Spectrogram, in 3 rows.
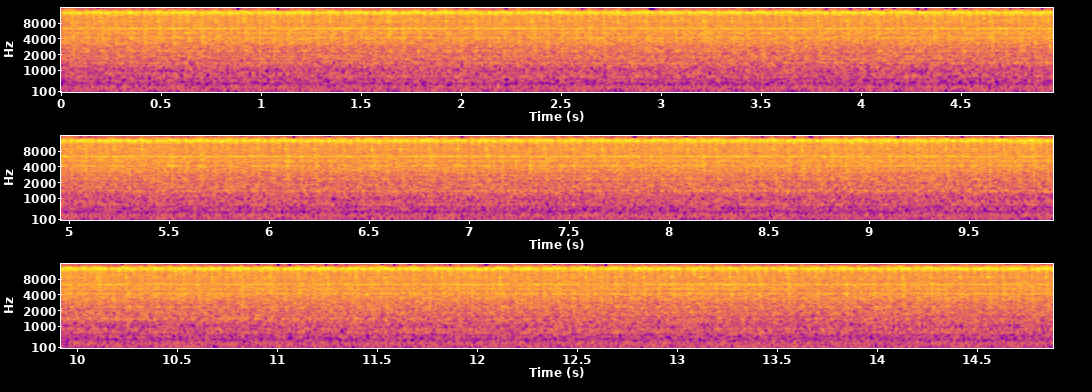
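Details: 2004 Hyundai Tiburon 2.0L idling with a light, uneven ticking about three to four per second that stops and then comes back; owner suspects a bearing, cause unconfirmed.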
